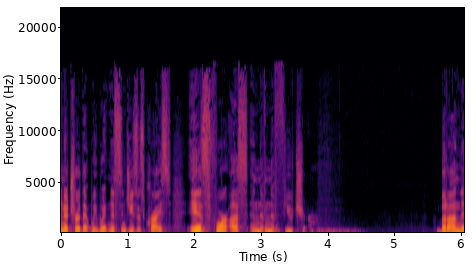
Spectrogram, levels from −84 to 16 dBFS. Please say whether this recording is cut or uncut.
cut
